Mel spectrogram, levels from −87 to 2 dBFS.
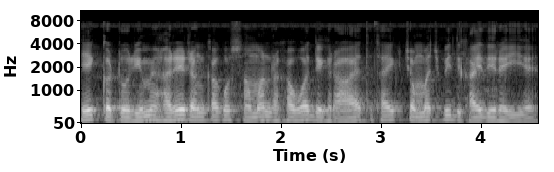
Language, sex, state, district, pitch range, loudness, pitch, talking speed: Hindi, male, Uttar Pradesh, Jalaun, 105-130 Hz, -24 LUFS, 120 Hz, 290 wpm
